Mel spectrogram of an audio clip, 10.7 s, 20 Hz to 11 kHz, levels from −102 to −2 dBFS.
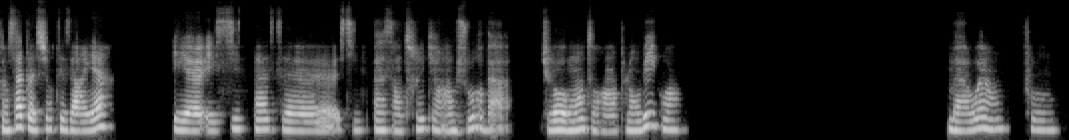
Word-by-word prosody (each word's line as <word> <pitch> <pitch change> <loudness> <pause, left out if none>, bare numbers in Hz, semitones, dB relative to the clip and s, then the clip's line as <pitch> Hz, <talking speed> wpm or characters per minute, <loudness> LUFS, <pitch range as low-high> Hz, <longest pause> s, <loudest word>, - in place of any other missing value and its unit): Comme 185 - +1
ça, 235 +5 +7
tu 220 - +4
assures 195 +2 +2
tes 195 -2 -1
arrières 175 +8 +4 0.7
et 170 -2 +3
s'il 170 +5 -3
se - - -14
passe, 195 0 -1
heu, 170 -1 +1
s'il 180 -1 -8
se 185 - -26
passe, 185 -1 -1
heu, - - -3
un 165 - -3
truc 200 +4 -3
un 175 - -1
un 170 0 0
jour, 210 +6 -1
ben 175 - -4 0.3
tu 185 - -6
vois, 185 0 +7
au - - +5
moins, 185 +3 +3
tu 200 - -7
auras 165 -2 -4
un 160 - -4
plan 175 +1 -2
B, 255 +7 +3
quoi? 190 -2 -3 2.6
Bah 175 -3 +1
ouais, 205 +4 +2
hein, 205 -1 -1 0.2
faut 185 -2 -5
185 Hz, 195 wpm, -28 LUFS, 175-200 Hz, 2.6 s, ça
